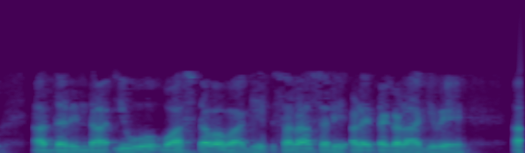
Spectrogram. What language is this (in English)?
Kannada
